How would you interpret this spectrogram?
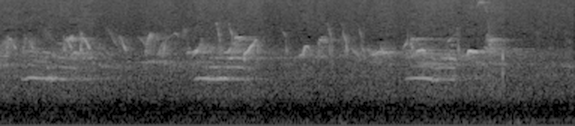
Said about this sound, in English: A lot of twittering.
